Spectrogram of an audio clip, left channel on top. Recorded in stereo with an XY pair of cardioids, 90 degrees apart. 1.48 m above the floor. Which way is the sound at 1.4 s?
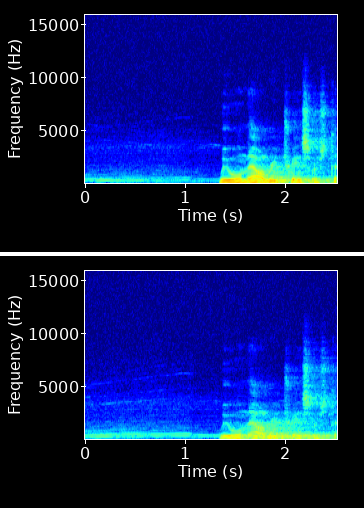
60° left.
